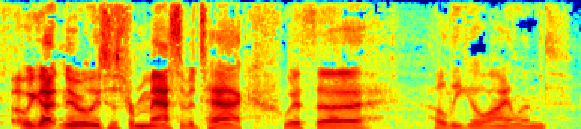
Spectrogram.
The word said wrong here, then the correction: Heligoland: Heligoland. – Heligoland. Is that how it's said? Yeah. Heligoland. That makes more sense if you know Legoland.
